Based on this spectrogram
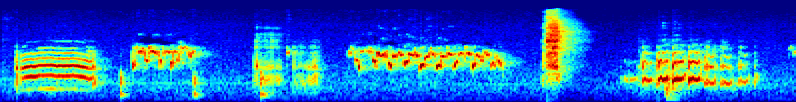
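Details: Male budgerigar warbling: a clear harmonic whistled note opens, then buzzy chattering runs, clicks and one sharp rasping squeak, all in quick uneven bursts.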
